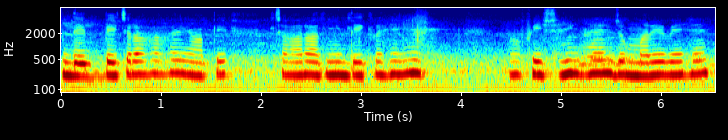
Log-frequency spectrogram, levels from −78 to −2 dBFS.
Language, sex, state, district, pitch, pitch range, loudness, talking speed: Hindi, female, Punjab, Fazilka, 220 Hz, 210-225 Hz, -13 LUFS, 155 wpm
